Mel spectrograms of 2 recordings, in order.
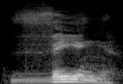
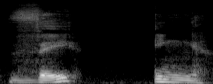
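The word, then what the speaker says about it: bheinn: Now listen to this. Véing. So get a V at the start. So we're going to go for the V, and then we're going to go for an ing towards the end.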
